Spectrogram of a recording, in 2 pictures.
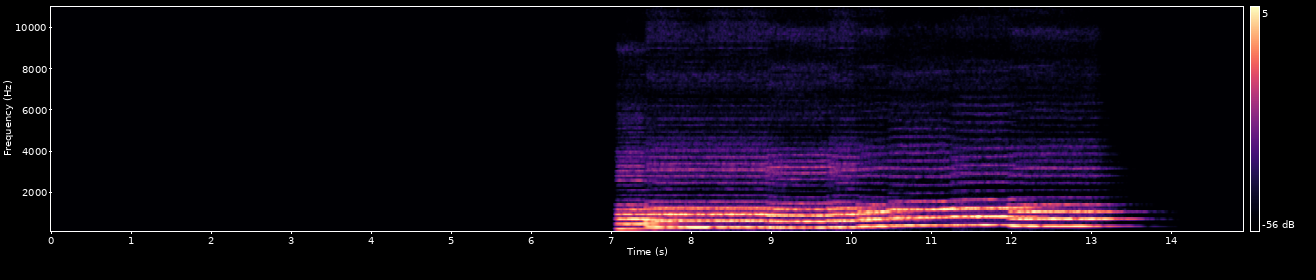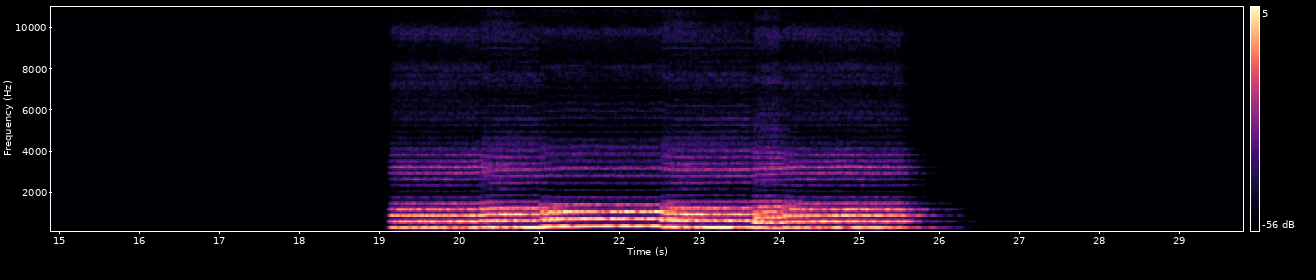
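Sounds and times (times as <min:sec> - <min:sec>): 
contralto voices singing: 0:07.1 - 0:13.6, 0:19.1 - 0:26.1.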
